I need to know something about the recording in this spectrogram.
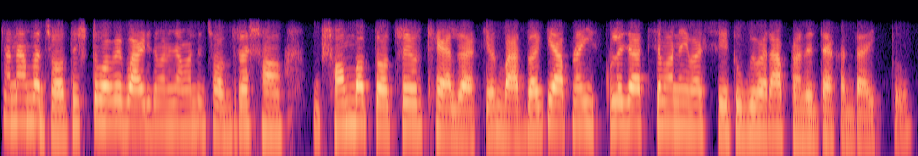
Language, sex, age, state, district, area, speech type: Bengali, male, 18-30, West Bengal, South 24 Parganas, rural, conversation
